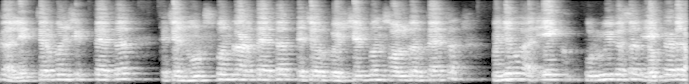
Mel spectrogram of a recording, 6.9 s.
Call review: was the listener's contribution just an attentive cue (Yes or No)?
No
